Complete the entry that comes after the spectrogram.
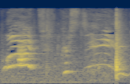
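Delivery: high, loud disbelieving what; shocked squeal. Real, not acted. Friend hears her videos are online, shocked squeal.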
